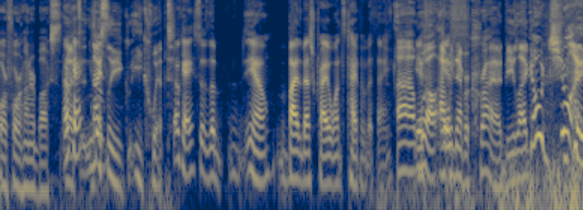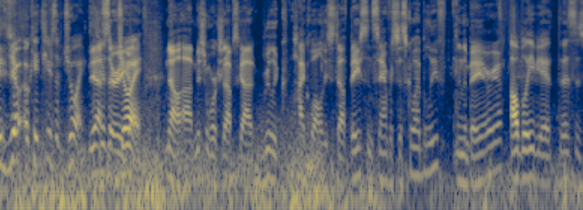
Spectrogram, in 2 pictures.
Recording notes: Recorded from the Oyster Dome. We recorded live from the top of the Whatcom famous Oyster Dome.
